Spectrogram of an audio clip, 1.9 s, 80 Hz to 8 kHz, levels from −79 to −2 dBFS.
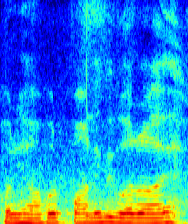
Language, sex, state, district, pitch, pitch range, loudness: Hindi, male, Uttar Pradesh, Shamli, 160 Hz, 160-165 Hz, -11 LUFS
